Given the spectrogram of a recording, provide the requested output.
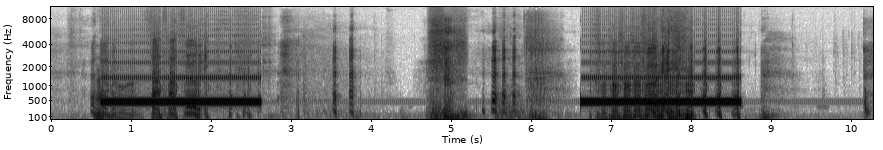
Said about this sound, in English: Tell her to answer the phone.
